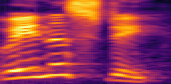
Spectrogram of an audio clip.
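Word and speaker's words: Wednesday: म्हणतील वेड नका वाचू सो D silent so वेनसडे वेनसडे वेनसडे डी is silent तसेच के मध्ये नो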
